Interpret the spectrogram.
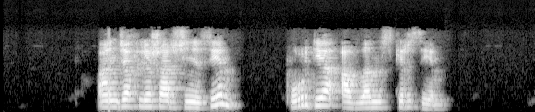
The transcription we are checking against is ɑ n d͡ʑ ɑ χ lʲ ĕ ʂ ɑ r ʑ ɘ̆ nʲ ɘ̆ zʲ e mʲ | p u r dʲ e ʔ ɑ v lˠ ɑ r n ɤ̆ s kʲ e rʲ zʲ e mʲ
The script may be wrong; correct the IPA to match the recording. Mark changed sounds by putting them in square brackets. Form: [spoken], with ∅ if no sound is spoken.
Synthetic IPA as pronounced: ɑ n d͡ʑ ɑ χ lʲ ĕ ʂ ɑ r ʑ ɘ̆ nʲ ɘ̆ zʲ e mʲ | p u r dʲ e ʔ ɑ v lˠ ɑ [∅] n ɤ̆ s kʲ e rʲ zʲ e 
